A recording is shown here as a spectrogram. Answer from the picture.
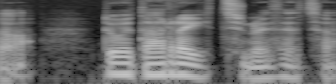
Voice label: "reit", Welsh

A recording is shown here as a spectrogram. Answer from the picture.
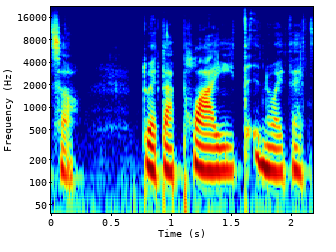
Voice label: "plaid", Welsh

